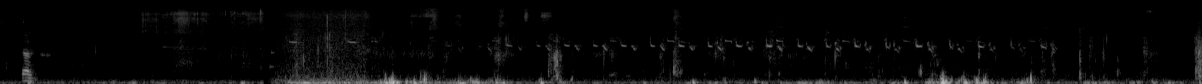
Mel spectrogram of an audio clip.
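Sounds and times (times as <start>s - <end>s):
footsteps on dirt track: 0.0s - 12.0s
small bird chirping: 2.7s - 10.6s.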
